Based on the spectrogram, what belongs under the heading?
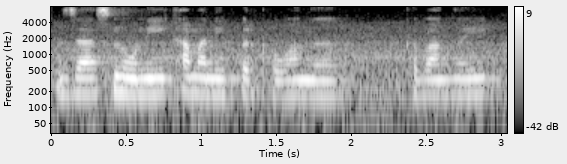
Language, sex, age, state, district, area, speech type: Bodo, female, 45-60, Assam, Kokrajhar, rural, spontaneous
